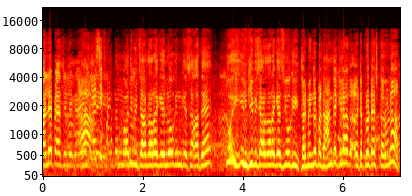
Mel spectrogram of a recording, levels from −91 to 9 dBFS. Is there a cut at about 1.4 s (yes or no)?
yes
